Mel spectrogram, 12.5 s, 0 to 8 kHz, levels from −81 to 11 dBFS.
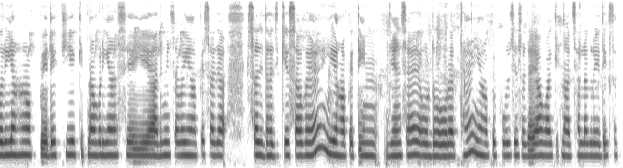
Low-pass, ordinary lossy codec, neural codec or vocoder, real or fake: none; none; none; real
